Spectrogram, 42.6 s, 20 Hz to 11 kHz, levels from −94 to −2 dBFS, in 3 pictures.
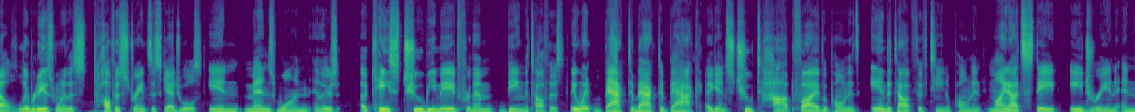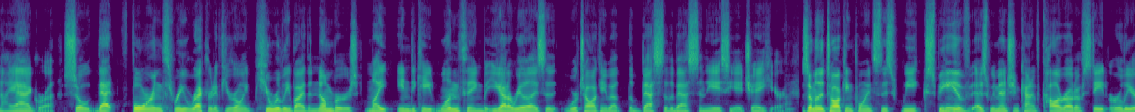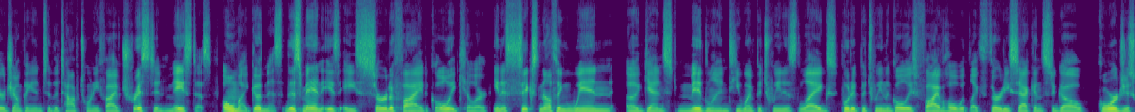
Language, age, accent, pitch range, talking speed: English, 10-29, American, 115-145 Hz, 200 wpm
